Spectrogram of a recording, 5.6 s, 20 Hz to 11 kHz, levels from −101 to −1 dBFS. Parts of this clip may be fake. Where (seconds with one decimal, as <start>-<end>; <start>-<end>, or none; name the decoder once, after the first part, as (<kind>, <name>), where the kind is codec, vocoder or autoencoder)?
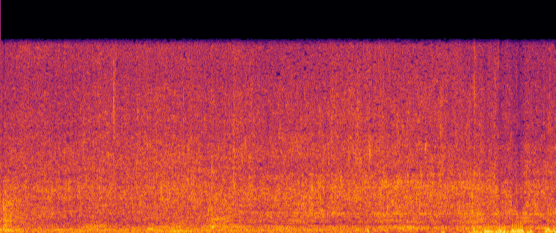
none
